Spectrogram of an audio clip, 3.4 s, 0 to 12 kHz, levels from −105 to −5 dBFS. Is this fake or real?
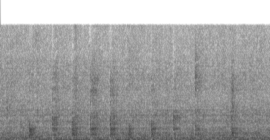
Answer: fake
